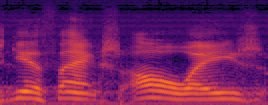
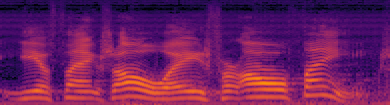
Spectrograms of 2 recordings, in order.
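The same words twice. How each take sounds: First: Each word drawn out slowly; slow scripture emphasis. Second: "all" pushed higher and louder, slow; slow, heavy reading with "all" leaned on; emphatic scripture. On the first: Preacher reading the verse to the congregation, slow and weighty. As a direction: lay the verse down slow and heavy. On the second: Preacher repeating the verse for the congregation, slow and emphatic. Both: Acted.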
